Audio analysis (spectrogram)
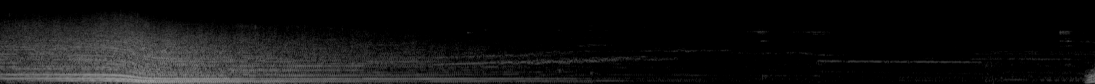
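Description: A race car at Daytona International Speedway swells into a loud, close engine pass that drops in pitch as it goes by, then fades into a distant, thinner whine from other cars around the track.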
